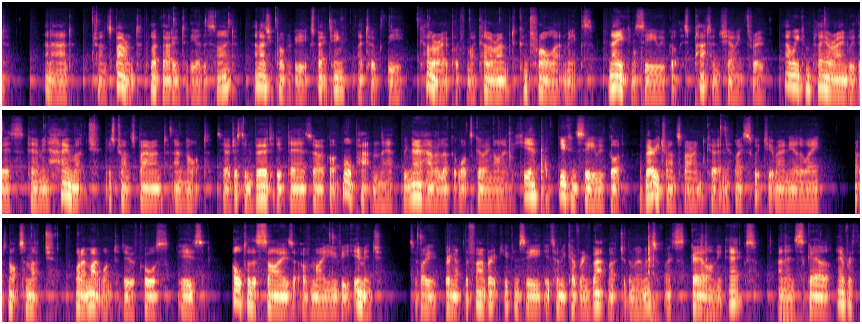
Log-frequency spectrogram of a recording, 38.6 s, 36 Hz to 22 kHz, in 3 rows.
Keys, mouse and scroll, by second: 1.3 click, 11.6 click, 18.0 scroll down 1, 18.9 shift+middle click, 21.6 scroll up 1, 23.6 click, 26.6 click, 28.3 scroll down 1, 28.6 scroll up 1, 28.9-29.3 scroll down 1, 29.3 scroll up 1, 29.4-30.6 scroll down 1, 30.6 click, 32.5 scroll up 1, 32.7-33.8 scroll down 1, 33.8-35.0 scroll up 1, 35.4 s, 36.2 x, 37.1 click, 37.4 s.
